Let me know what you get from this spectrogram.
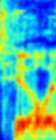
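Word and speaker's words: Khil: the performer is named Edward Hill. That's K-H-I-L. He was born in the former Soviet Union. Okay. Edward, it pronounced Hill, and his name is interesting.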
